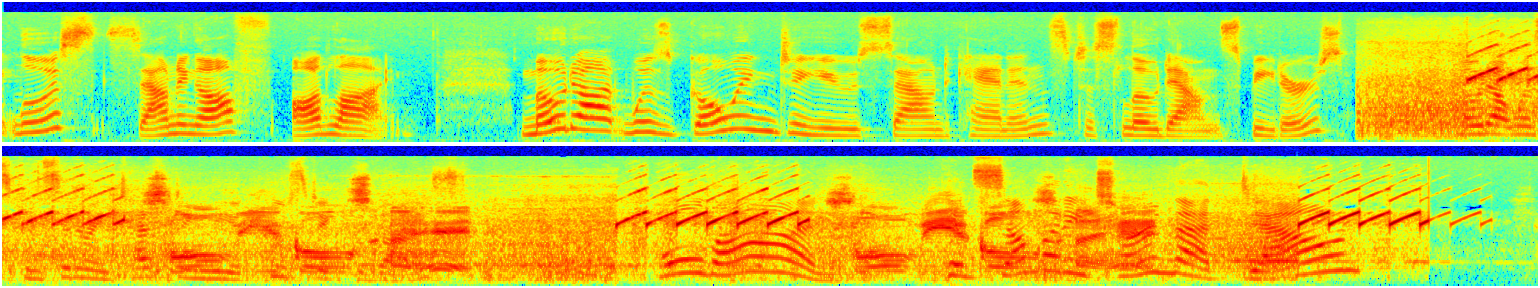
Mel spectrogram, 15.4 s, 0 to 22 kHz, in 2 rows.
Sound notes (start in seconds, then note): 8.6 yell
